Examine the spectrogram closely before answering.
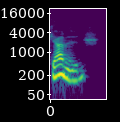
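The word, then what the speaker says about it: Gamwich: Gamwick or gamwitch pronounced gamage a sandwich gamage seemed therefore a very fair rendering.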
